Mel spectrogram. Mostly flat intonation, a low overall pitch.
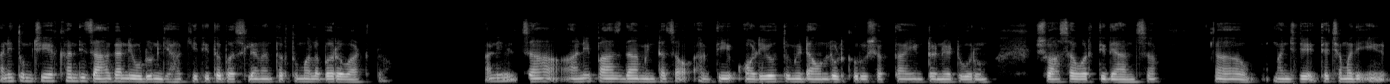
Yes: narrow, 1.5 semitones; low, 130 Hz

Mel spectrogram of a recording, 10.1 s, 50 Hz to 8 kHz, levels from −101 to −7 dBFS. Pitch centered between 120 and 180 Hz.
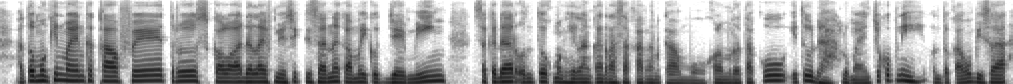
Yes: low, 135 Hz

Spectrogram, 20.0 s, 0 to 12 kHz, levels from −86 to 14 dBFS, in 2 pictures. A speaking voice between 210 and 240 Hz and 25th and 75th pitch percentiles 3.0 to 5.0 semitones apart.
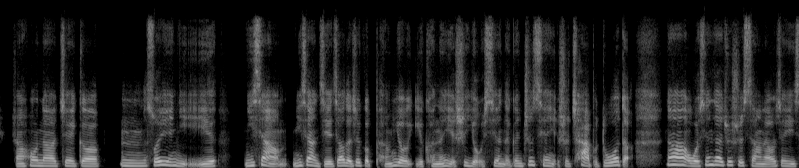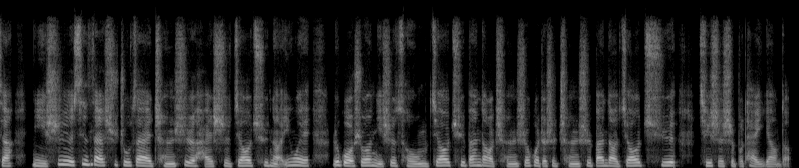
No: high, 190 Hz; average, 4.3 semitones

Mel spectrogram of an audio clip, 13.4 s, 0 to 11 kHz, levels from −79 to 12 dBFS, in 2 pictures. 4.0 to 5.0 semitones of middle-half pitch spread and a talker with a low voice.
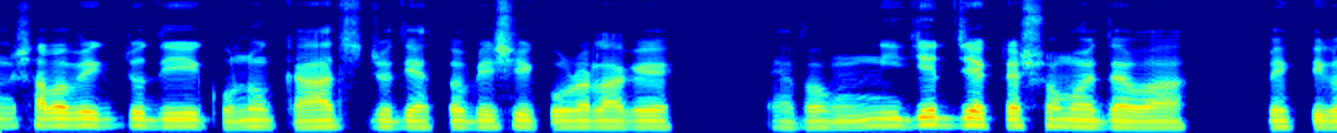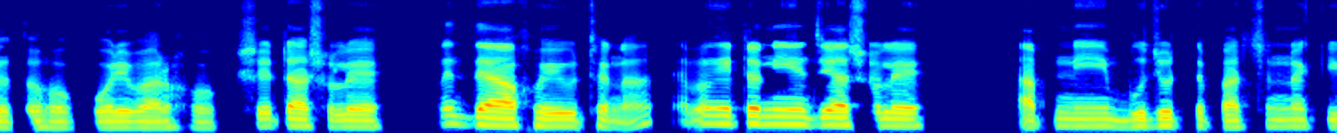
No: average, 3.2 semitones; low, 120 Hz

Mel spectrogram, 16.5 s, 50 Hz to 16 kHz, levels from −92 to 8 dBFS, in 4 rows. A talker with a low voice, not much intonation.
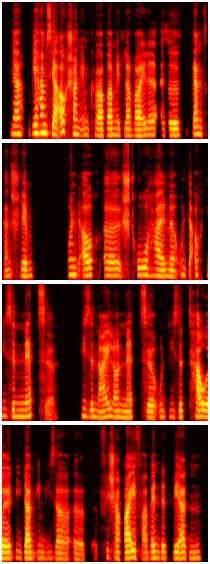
No: medium, 170 Hz; narrow, 2.1 semitones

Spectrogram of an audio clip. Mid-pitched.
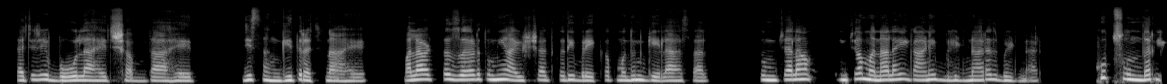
No: high, 195 Hz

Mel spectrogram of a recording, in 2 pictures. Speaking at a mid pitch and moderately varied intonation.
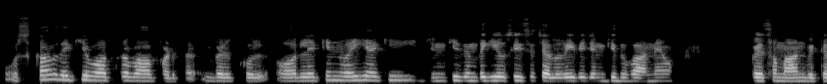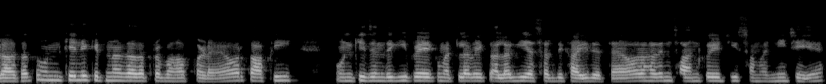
No: medium, 165 Hz; narrow, 2.0 semitones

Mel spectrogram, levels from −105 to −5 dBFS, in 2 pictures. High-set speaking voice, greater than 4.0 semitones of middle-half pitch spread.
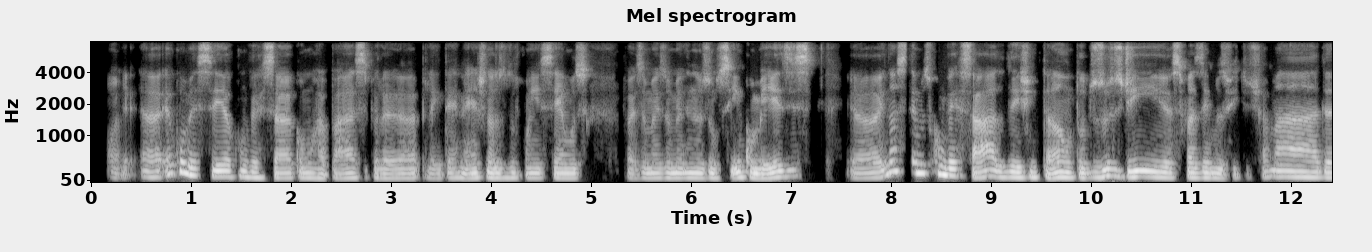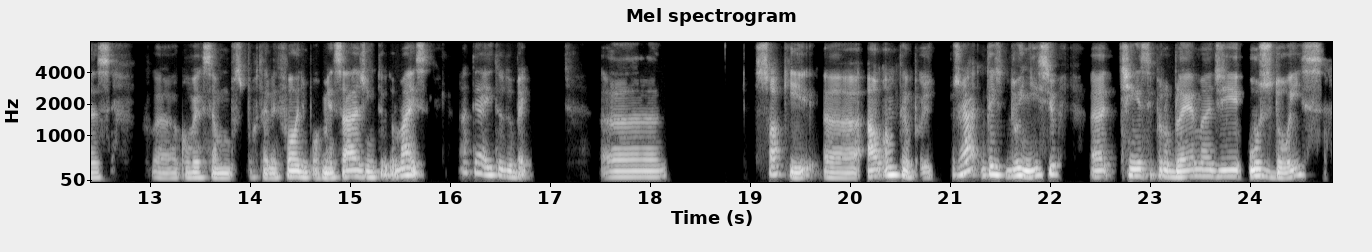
No: low, 110 Hz; average, 4.4 semitones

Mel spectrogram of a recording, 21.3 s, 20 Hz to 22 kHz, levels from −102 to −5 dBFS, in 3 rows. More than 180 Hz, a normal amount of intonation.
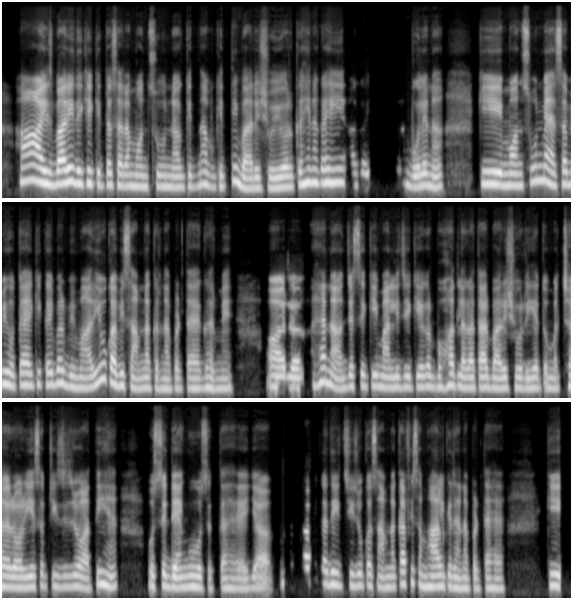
Yes: high, 190 Hz; average, 4.2 semitones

